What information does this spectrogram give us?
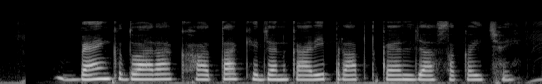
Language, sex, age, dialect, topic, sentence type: Magahi, female, 18-24, Western, banking, statement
